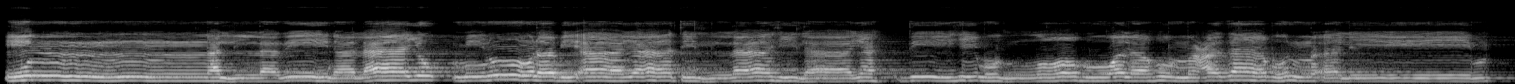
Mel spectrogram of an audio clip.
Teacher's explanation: تنوین میں اظہار حقیقی ہوگا، تنوین کو ظاہر کر کے جلد پڑھیں گے۔ الف میں وقف کریں گے تو مد عارض وقفی ہوگا تو اس طرح سے پڑھیں گے۔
